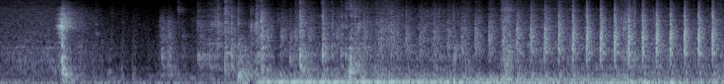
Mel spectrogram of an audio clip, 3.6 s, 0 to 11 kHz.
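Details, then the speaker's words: 1957 Chevy hot rod, key on: the electric fuel pump ahead of the rear wheel gives a fast dry ticking, about 3–4 clicks/s, running but delivering no fuel even though the tank seems to hold gas; dirty, rusty tank suspected. "so we're not getting any fuel at the fuel pump"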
